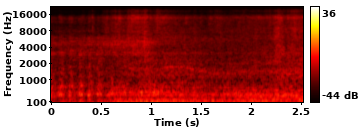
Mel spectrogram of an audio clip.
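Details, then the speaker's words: Metric Mechanic 3.7L stroker M30 BMW E34 on newly installed plug-and-play standalone ECU, new plug wires, untuned cold start: steady cold idle, even low exhaust beat, no missing; running very rich (AFR about 9–10) before O2 sensor warms up. "Look at that. For an untuned cold start, it's pretty good. I mean, just like that. Uh, and you could hear it's actually running. It's running good."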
